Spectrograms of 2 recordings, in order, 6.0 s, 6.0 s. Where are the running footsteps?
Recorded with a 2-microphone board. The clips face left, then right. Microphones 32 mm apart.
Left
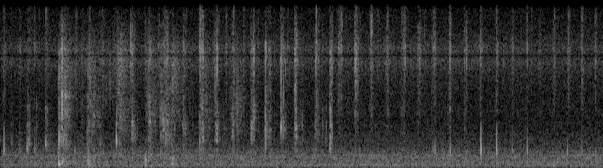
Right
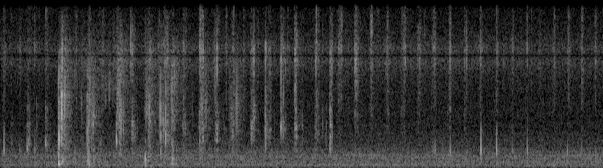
50° right (ahead or behind), 1.6 m; by 2.5 s 40° right (ahead or behind), 2.5 m.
